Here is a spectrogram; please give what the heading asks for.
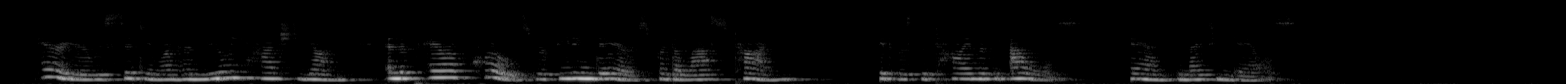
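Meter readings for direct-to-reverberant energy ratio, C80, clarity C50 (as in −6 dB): −13.5 dB, 13.5 dB, 9.0 dB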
